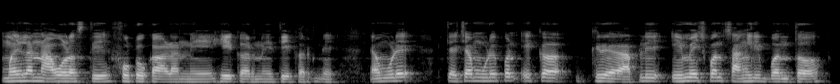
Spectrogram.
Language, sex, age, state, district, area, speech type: Marathi, male, 18-30, Maharashtra, Yavatmal, rural, spontaneous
